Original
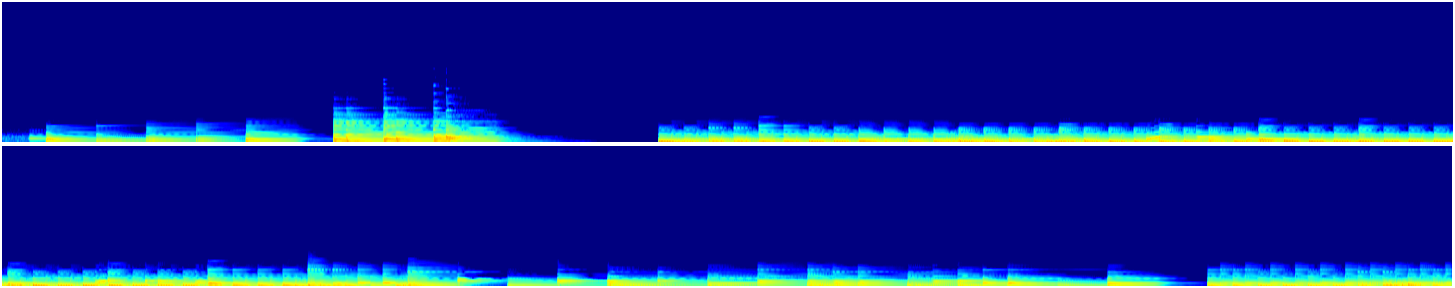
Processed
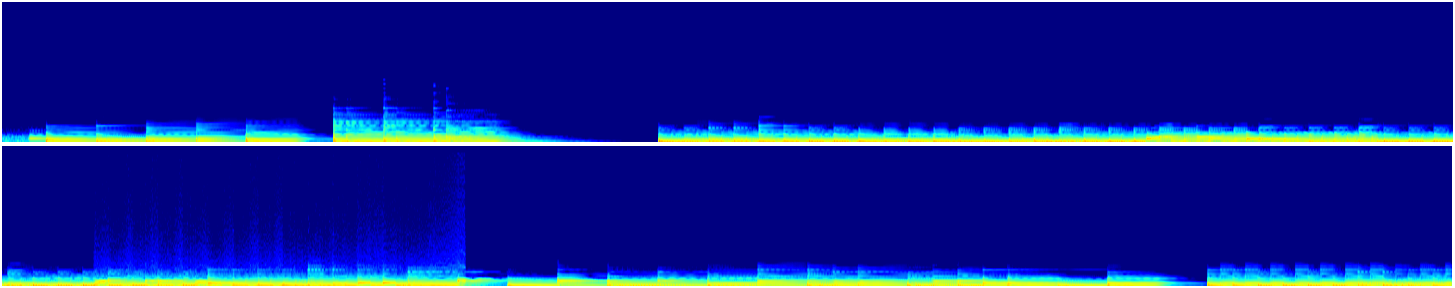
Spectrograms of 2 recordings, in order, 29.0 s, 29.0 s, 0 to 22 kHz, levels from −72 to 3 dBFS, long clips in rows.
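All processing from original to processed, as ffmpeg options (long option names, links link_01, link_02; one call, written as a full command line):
ffmpeg -i in.wav -filter_complex "[0:a]asettb=1/sr,asplit=3[link_01][link_02][link_03];[link_01]atrim=end=11.434[link_04];[link_02]atrim=start=11.43:end=13.75,asetpts=PTS-STARTPTS,afade=type=in:duration=0.004:curve=qsin,afade=type=out:start_time=2.316:duration=0.004:curve=qsin,bandpass=frequency=940:width_type=q:width=0.76,aecho=1:1:4.2:0.72,atrim=end_sample=102312[link_05];[link_03]atrim=start=13.746[link_06];[link_04][link_05]acrossfade=duration=0.004:curve1=hsin:curve2=qsin[link_07];[link_07][link_06]acrossfade=duration=0.004:curve1=qsin:curve2=hsin,asettb=1/sr,asplit=3[link_08][link_09][link_10];[link_08]atrim=end=15.424[link_11];[link_09]atrim=start=15.42:end=19.14,asetpts=PTS-STARTPTS,afade=type=in:duration=0.004:curve=qsin,afade=type=out:start_time=3.716:duration=0.004:curve=qsin,aeval=exprs='val(0)+0.5*0.0237*sgn(val(0))':channel_layout=same,equalizer=frequency=790:width=1.2:gain=5.5,bandreject=frequency=1200:width=19[link_12];[link_10]atrim=start=19.136[link_13];[link_11][link_12]acrossfade=duration=0.004:curve1=hsin:curve2=qsin[link_14];[link_14][link_13]acrossfade=duration=0.004:curve1=qsin:curve2=hsin,lowshelf=frequency=370:gain=9,acompressor=threshold=-24dB:ratio=6,volume=2.5dB" out.wav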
